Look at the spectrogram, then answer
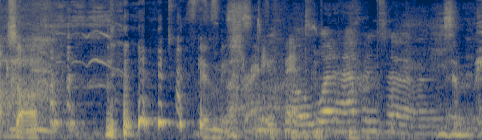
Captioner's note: laughter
